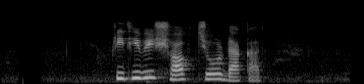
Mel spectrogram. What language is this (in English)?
Bangla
